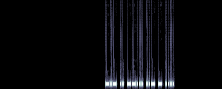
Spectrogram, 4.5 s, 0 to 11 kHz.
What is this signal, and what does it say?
Morse code, heard as a keyed tone, about 51 wpm, 700 Hz. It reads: KI7UTH
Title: USA Call Signs - 6 Characters - 50wpm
